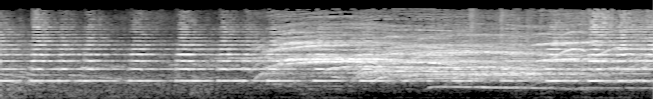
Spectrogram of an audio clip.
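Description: Arena crowd shouting and calling out over a steady, horn-like tone that holds unchanged throughout. The voices build up from about halfway in, and one long call is held near the end.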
